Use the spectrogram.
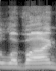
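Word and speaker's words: Lavigne: This is the Levine family. Now, Levine is spelled L-A, actually capital L, small a, capital V-I-G-N-E.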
